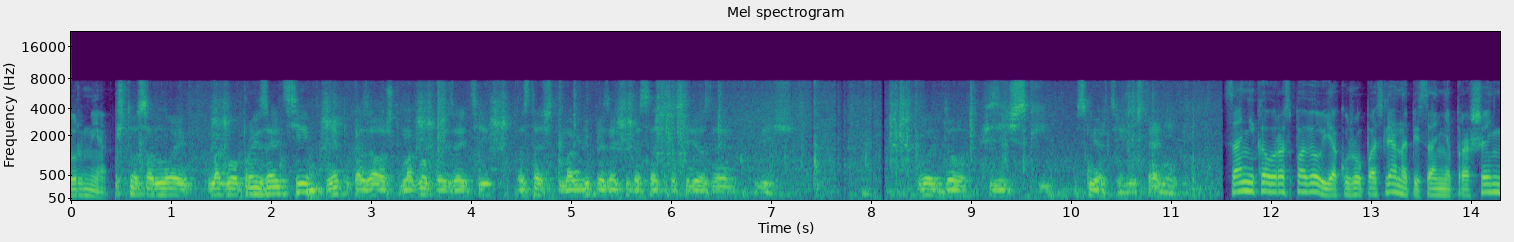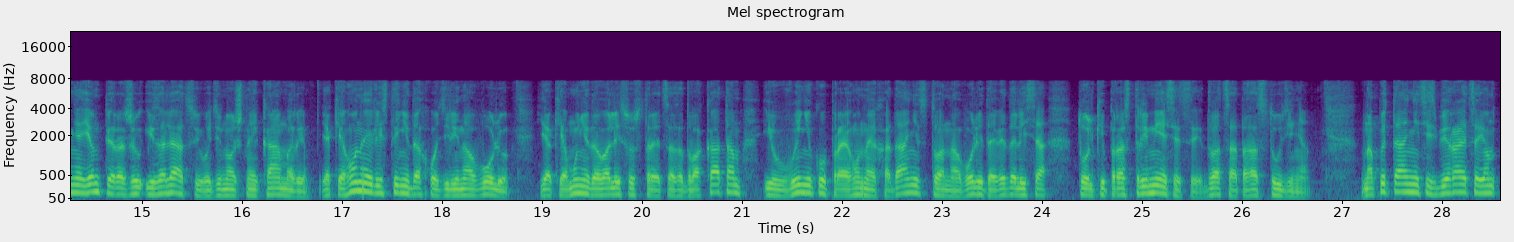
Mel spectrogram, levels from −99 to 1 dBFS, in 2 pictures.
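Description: At 2.19 s there's a gap between chunks: a tiny hole of about 7 ms, like the sound briefly switching off. The same 7 ms dropout comes back at 17.20 s and 27.22 s. Since they are spaced by multiples of 5 s, this fits audio cut into 5-second chunks, with a sliver of silence left at some joins by padding or a late start on the next chunk. Nothing is actually lost; the sound is just interrupted at each join.

From 7.40 to 8.15 s there's repeated packet loss, which gives a robotic sound. Packets kept going missing in that stretch, and each hole got patched by stretching the last bit of sound before the next one arrived. About 150 ms was filled in that way and roughly 160 ms is simply gone. The longest single hole is 41 ms, and about a fifth of the span is concealed. The result is a choppy stutter with pieces dropped out. Through all of it, the call path's bandwidth cap is in place, with nothing above 8 kHz, which is consistent with a wideband codec such as G.722.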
